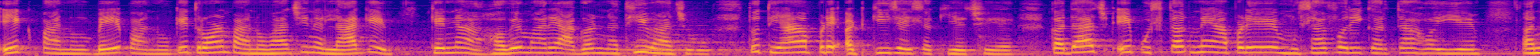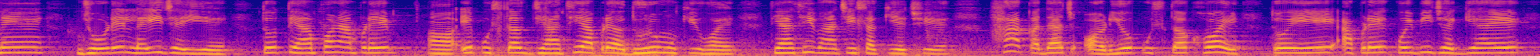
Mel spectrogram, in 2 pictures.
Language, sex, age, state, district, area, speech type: Gujarati, female, 18-30, Gujarat, Surat, rural, spontaneous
